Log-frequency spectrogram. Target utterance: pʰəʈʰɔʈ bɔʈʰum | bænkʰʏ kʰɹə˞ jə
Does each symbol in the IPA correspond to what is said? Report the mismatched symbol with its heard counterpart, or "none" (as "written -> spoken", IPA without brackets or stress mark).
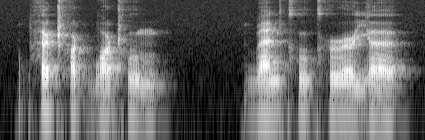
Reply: ʏ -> u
